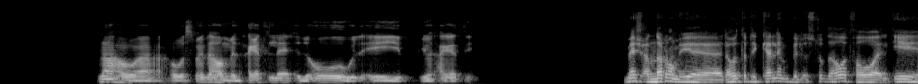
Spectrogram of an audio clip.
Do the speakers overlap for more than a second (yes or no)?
no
